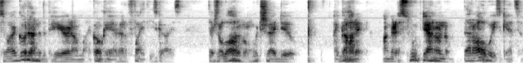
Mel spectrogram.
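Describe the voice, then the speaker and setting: A put-on character voice, raspy and delivered at a very fast pace, with big swings in loudness. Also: man, fairly low pitch for a man. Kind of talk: comic parody. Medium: voice reel. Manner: rambling, casual, full of filler words.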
